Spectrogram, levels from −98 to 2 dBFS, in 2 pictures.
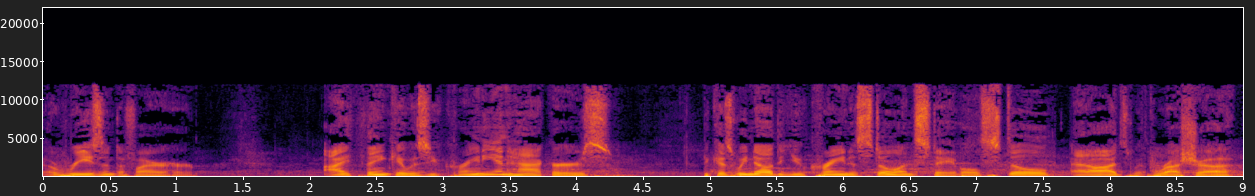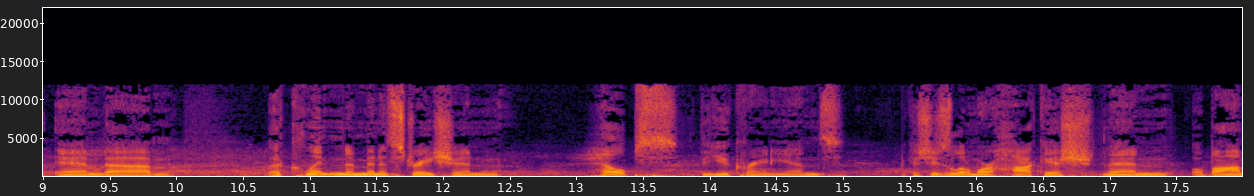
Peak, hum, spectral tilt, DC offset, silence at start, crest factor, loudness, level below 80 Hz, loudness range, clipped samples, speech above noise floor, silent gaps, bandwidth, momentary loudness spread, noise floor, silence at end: -6 dBFS; none; -5 dB/octave; 0.3%; 0 s; 16 dB; -22 LUFS; -40 dBFS; 4 LU; under 0.1%; 31 dB; none; 12.5 kHz; 10 LU; -52 dBFS; 0 s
